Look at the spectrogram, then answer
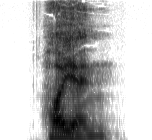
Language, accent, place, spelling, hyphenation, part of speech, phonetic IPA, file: German, Germany, Berlin, heuen, heu‧en, verb, [ˈhɔɪ̯ən], De-heuen.ogg
- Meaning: to make hay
